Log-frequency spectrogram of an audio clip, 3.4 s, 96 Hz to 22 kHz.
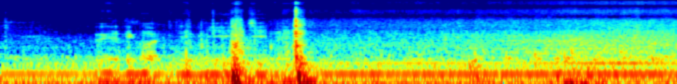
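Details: Honda Civic FD 1.8 (8th gen) shaking suddenly when stopped, engine sluggish and losing power: low, uneven idle drone with occasional stumbles and knocks instead of a smooth beat; engine misfire at idle from a faulty ignition coil.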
